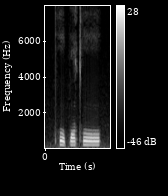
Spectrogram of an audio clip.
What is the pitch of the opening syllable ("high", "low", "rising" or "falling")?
falling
